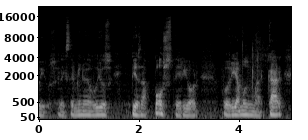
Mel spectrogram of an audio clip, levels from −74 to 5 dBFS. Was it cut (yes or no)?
no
